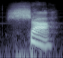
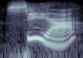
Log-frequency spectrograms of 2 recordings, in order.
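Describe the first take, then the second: First: The word is said differently from its spelling. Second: The word is sounded out as it is spelled. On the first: The speaker calls it right. "but it's actually pronounced siya" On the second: The speaker calls it wrong. "It looks like it should be pronounced siya"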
